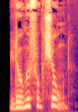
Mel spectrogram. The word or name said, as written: lungefunktion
